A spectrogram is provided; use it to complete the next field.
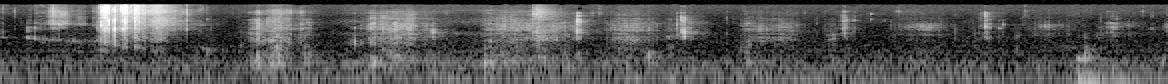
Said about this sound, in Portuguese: Esse, esse silêncio é porque eu tô mastigando uma bolacha e tomando um balde de café.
